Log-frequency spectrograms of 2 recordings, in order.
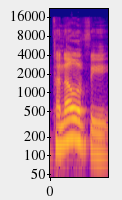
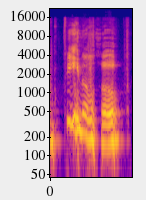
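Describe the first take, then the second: First: It is said like the familiar first name. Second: It is read like an odd scientific-sounding name. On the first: The word is recognized as a normal human name. The speaker calls it right. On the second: The word was taken for a made-up species name. The speaker calls it wrong.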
